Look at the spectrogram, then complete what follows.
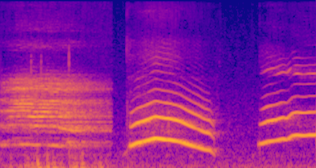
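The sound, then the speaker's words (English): A voice imitates hungry monkeys squeaking while reading a zoo sounds book aloud: a breathy rustle, then a long, high, whiny squeal that bends up and falls away, followed by a second squeal that starts the same way and is cut off. “The hungry monkeys squeak as they nibble on tasty fruits and nuts.”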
